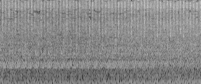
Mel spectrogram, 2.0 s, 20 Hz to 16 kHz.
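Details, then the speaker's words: Vauxhall A14NET after head gasket replacement, idling: slightly uneven idle dulling with a hissy airy vacuum edge, strong suction at filler indicating failed PCV valve in cam cover. "That is also indicating that the PCV has failed."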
